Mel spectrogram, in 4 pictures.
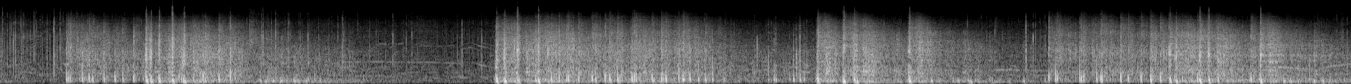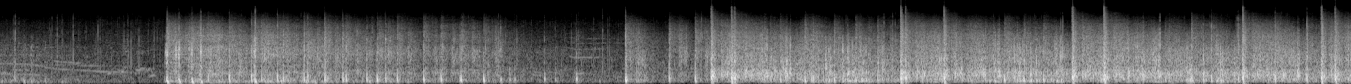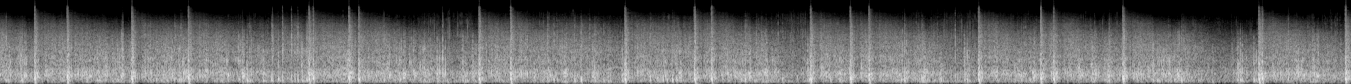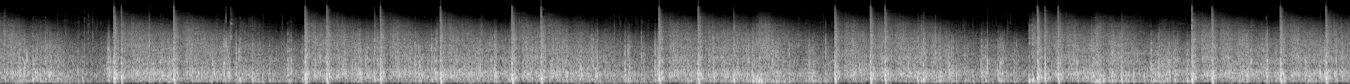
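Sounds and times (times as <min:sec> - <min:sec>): firework bangs: 0:00.0 - 0:54.0
fireworks crackle: 0:00.0 - 0:54.0.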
